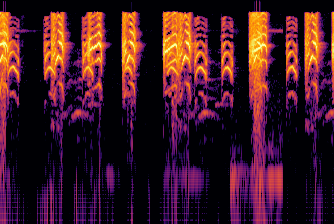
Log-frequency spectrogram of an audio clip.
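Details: Sogon lure sound meant to gather small wild birds fast: a series of sharp, high, downward-arched chirps given in quick clusters with short silent pauses, occasional doubled notes and a brief low buzzing hum near the end.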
